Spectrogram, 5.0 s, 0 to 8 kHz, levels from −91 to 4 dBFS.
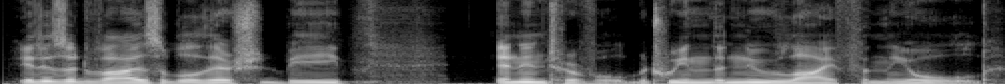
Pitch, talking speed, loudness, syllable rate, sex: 105 Hz, 180 wpm, -17 LUFS, 5.3 syllables/s, male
